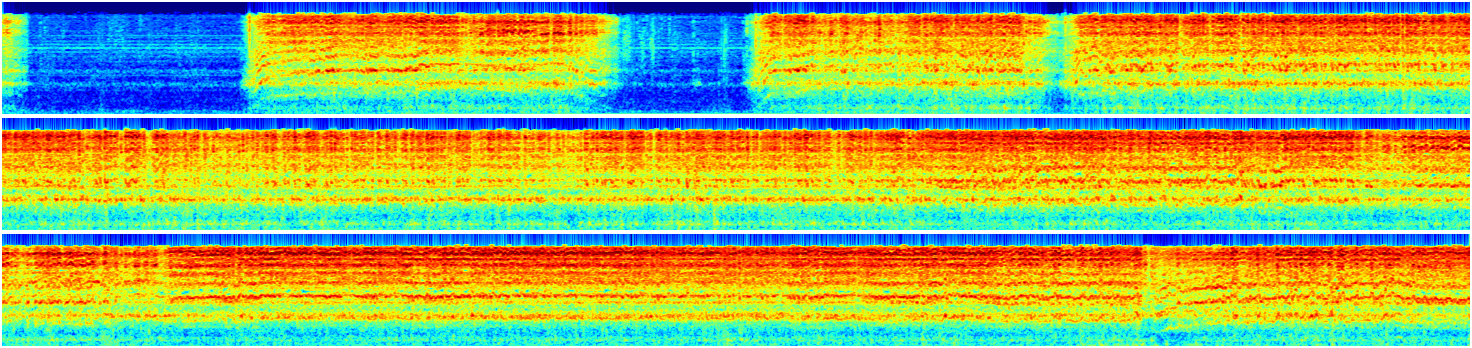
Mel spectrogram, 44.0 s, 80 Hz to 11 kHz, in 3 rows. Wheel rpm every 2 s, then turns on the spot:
0, 110, 190, 40, 190, 170, 230, 220, 220, 230, 240, 230, 200, 200, 210, 220, 220, 230, 230, 220, 180, 190.
none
